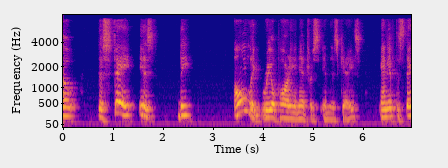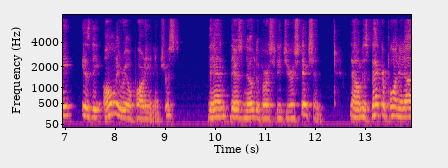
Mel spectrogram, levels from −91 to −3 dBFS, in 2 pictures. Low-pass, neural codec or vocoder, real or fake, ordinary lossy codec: 7.2 kHz; none; real; MP3, 48 kbps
